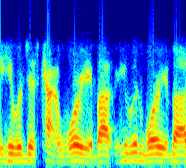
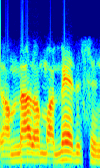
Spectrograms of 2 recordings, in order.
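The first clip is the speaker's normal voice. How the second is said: ordinary talk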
